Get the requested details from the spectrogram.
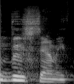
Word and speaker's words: Buscemi: Directed by Steve Buscemi.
